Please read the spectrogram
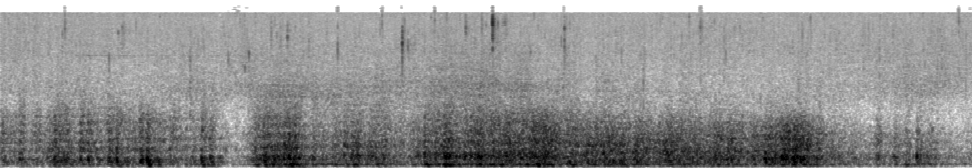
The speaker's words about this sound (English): drenched through, sat and shivered, summer though it was, in the most sheltered spot he could find, which was merely an overhang of rock just off the path, and about as much shelter in the driving rain as no shelter at all would have been.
